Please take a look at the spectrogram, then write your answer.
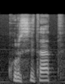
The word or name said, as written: chairs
